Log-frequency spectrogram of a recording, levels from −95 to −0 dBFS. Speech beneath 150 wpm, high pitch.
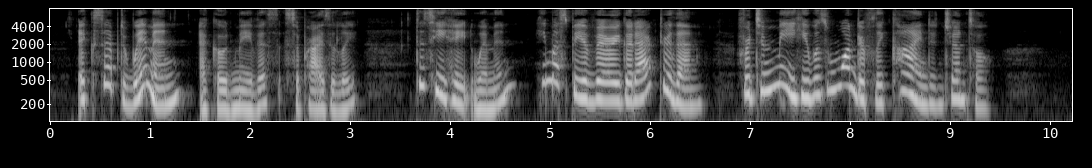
Yes: average, 140 wpm; high, 235 Hz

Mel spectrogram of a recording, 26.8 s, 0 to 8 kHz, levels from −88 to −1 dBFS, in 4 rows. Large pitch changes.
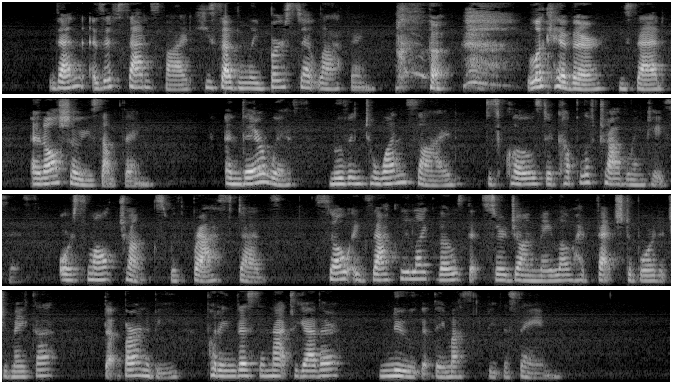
No: average, 3.1 semitones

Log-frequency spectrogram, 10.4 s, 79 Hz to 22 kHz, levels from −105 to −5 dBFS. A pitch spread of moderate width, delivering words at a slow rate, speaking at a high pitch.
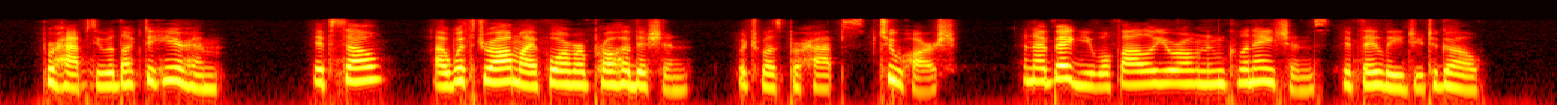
No: average, 4.1 semitones; average, 195 wpm; high, 240 Hz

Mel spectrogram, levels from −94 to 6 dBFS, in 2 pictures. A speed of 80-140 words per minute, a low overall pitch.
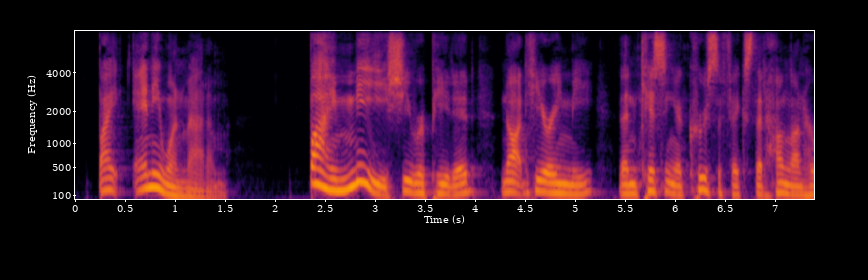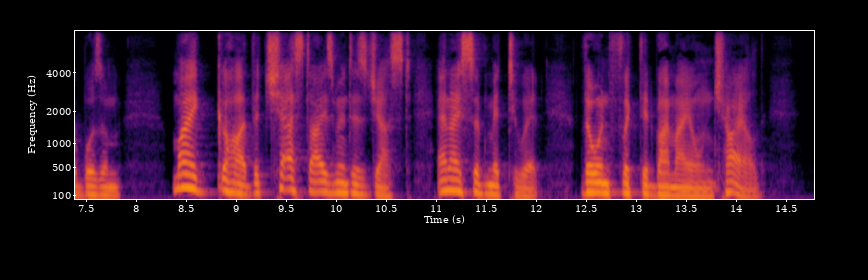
No: average, 150 wpm; low, 125 Hz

